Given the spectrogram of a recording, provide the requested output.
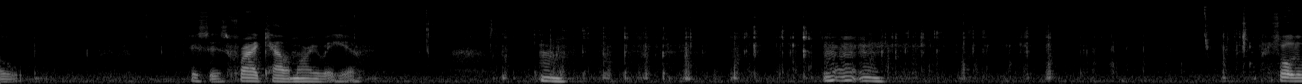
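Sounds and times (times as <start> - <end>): person chewing crispy food: 4.2 - 12.8
person humming: 5.4 - 5.8, 8.2 - 8.9.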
